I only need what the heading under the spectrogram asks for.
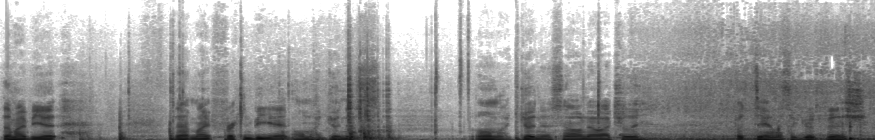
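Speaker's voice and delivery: excited. Real, not acted. Angler guessing the bass's weight, excited. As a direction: keep it loud and worked up.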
